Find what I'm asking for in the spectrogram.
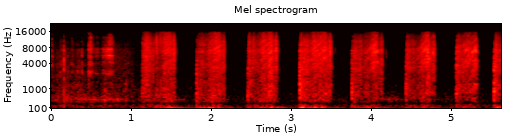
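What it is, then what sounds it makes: Paintbrush strokes on stretched canvas. A paintbrush sweeps black paint across a medium stretched cotton canvas on an easel, thin fabric over a hollow wooden frame. Quiet, bright, papery swishes come in uneven back-and-forth strokes, about one every two-thirds of a second, each with a faint low, hollow thrum from the frame.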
